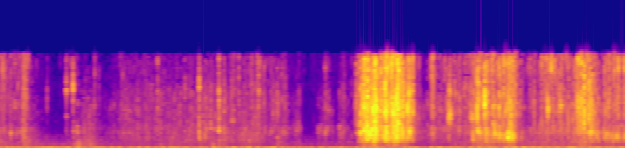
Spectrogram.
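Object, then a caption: Dried soap flakes. A heap of pink and white brittle dried soap shavings and flakes is crushed and rubbed between both hands with long nails, giving a bright, dry crackling and crinkling texture over a faint steady low hum. The crunching swells into a louder, denser burst partway through, then continues in softer crackly waves.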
